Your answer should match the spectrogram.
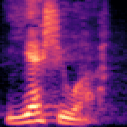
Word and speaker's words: Yeshua: That's the English pronunciation of it. The actual pronunciation is Yeshua. It's the same Hebrew pronunciation that is the word Joshua in the Old Testament.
